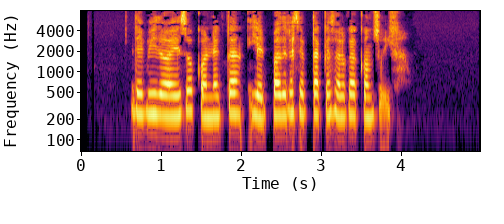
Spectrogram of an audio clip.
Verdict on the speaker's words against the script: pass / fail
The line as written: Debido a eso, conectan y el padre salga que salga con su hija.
fail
